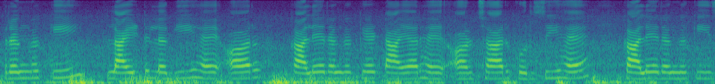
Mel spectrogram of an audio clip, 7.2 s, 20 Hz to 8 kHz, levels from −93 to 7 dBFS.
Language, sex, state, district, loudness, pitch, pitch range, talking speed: Hindi, female, Maharashtra, Mumbai Suburban, -16 LUFS, 220 Hz, 220-225 Hz, 150 wpm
